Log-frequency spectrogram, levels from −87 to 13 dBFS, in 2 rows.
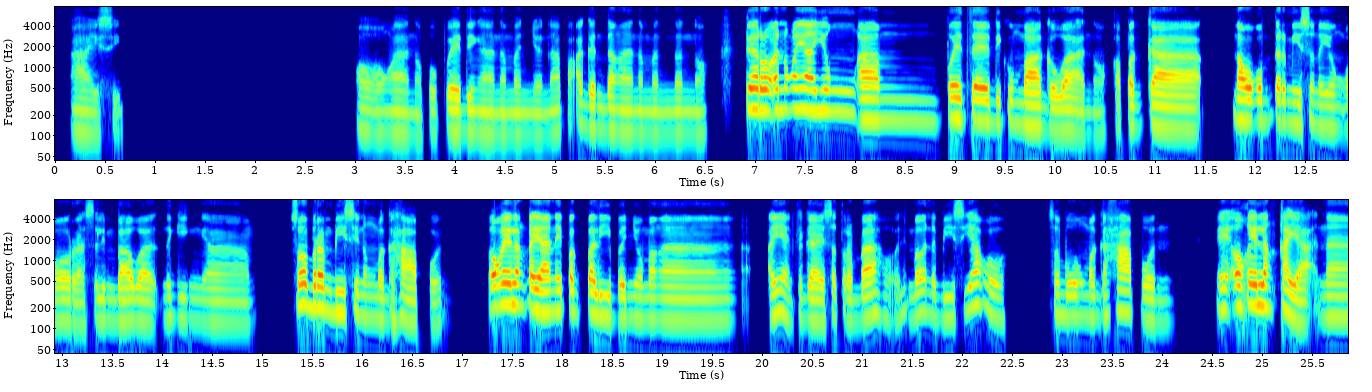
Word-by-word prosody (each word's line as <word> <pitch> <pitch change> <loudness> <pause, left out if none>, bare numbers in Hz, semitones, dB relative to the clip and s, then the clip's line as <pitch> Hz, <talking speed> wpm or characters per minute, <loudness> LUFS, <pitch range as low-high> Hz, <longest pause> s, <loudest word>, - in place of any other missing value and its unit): I 115 -2 -11
see. 105 - -15 2.3
Oo 115 -2 -11
nga, 115 -1 -8
ano, 105 -2 -18
pupuwede 120 +1 -5
nga 110 -1 -9
naman 110 0 -12
yun, 110 -1 -14
napakaganda 130 +3 -7
nga 120 -1 -8
naman 115 -1 -13
nun, 115 0 -12
'no? 115 0 -15 0.4
Pero 250 -1 +8
ano 240 +1 +3
kaya 250 -1 +6
yung, 230 -1 -5
um, 175 0 +3 0.6
pupuwede 175 -3 +4
kong 160 0 -11
magawa 130 -5 +1
ano, 110 0 -18
kapagka 140 0 -1 0.7
nakukumpermiso 165 -3 +1
na 140 -3 -8
yung 135 -1 -11
oras, 130 -3 -6
halimbawa 135 -1 -3
naging, 140 -2 -15
ah, 125 -1 -12 0.4
sobrang 215 -3 +5
busy 175 -2 -6
nung 155 - -11
maghapon. 130 -2 -5 0.5
Okey 230 +3 +8
lang 230 - +6
kaya 190 -3 +7
na 185 - -1
ipagpaliban 160 -5 -1
'yong 145 -1 -8
mga, 140 0 -5 1.0
ayan 160 -3 -2
kagaya 135 -1 -2
sa - - -7
trabaho, 150 +4 -3
halimbawa 170 +1 -6
na - - -8
busy 145 +7 -9
ako 215 -10 -4 0.5
sa 160 - -7
buong 155 0 -6
maghapon. 155 -4 -5 0.5
Eh, 195 +1 -1
okey 225 +1 +7
lang 215 -3 +4
kaya, 135 -7 +1
na 155 0 -6
145 Hz, 135 wpm, -21 LUFS, 125-175 Hz, 2.3 s, Pero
